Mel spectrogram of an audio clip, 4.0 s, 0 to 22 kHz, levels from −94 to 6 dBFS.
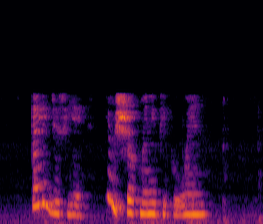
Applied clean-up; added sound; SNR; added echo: none; none; none; reverberation time 0.3 s.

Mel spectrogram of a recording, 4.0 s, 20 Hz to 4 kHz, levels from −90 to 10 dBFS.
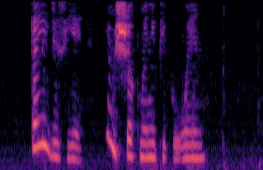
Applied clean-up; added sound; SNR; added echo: none; none; none; none.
